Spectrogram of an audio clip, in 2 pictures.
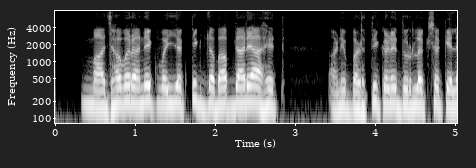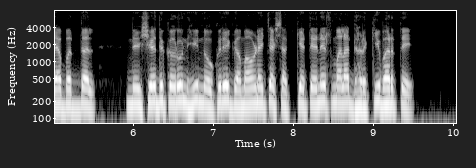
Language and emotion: Marathi, fearful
